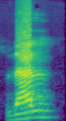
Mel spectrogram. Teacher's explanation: ujung lidah bertemu dengan ujung gigi seri atas. Karena dalnya berharokat kasroh diikuti ya sukun yang keluar dari tengah lidah naik memantul ke langit-langit, maka seharusnya terjadi mad tabi'i.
